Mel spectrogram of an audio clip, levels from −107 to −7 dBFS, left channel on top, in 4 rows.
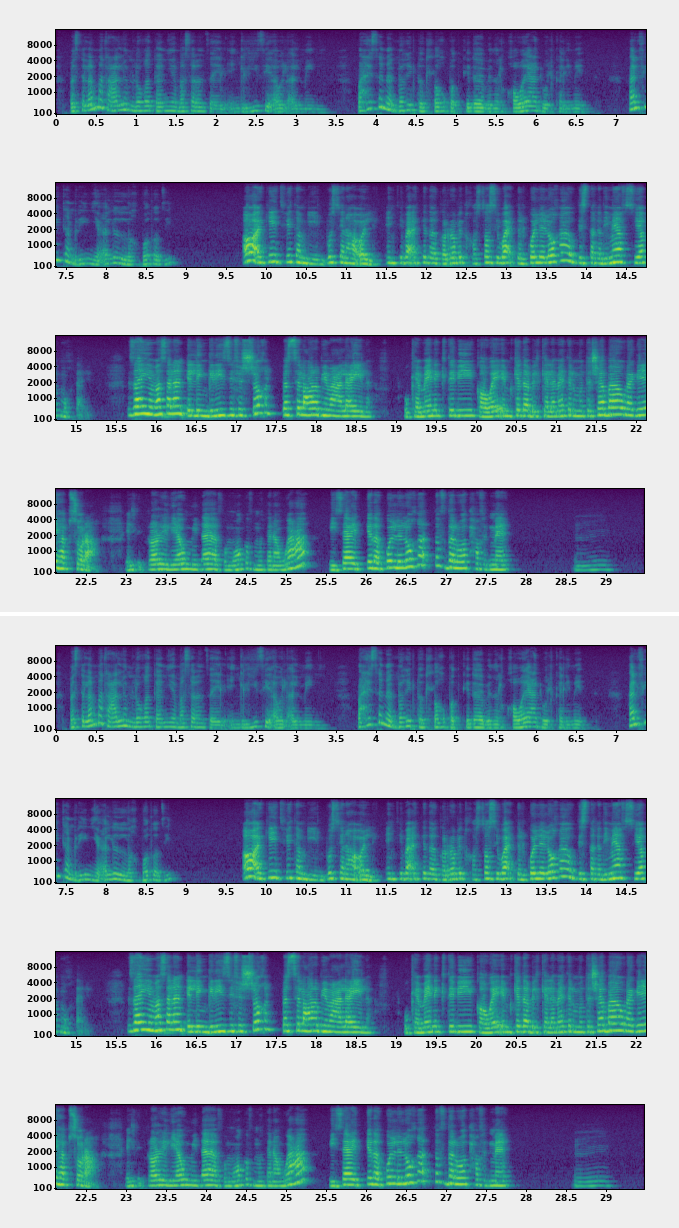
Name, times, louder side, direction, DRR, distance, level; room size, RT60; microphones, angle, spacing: voice 1, 0.2-3.4 3.8-6.6 7.2-8.8 16.0-16.2 23.3-23.6 28.6-29.1, right 1 dB, 55° right, 0.8 m, -34 dB
voice 2, 9.7-14.9 15.6-18.7 19.2-22.6 23.0-25.2 25.5-27.8, left 1 dB, 25° right, 1.2 m, -23 dB
3.2 x 2.6 x 3.1 m
head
